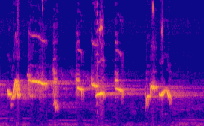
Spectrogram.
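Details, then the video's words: Oriental magpie-robin song played to draw other magpie-robins into singing daily: clear whistled notes in short separate phrases, some slurred up and down, with brief pauses between, on a quiet clean background. "masteran suara kacer buat mancing kacer lain supaya gacor setiap hari"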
